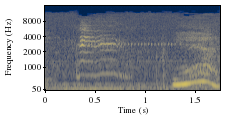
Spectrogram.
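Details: A 3-month-old Siberian cat kitten gives one clear meow. It starts low, rises, then falls away. Before it comes a fainter, higher tonal sound, over a low indoor hum.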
